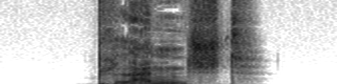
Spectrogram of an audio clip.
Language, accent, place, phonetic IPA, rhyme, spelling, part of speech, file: German, Germany, Berlin, [planʃt], -anʃt, planscht, verb, De-planscht.ogg
- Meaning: inflection of planschen: 1. third-person singular present 2. second-person plural present 3. plural imperative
